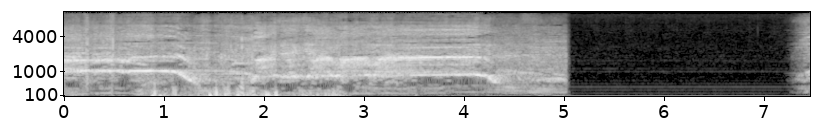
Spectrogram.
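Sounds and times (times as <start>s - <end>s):
people in a press box screaming excitedly after a three-run home run: 0.0s - 5.0s.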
